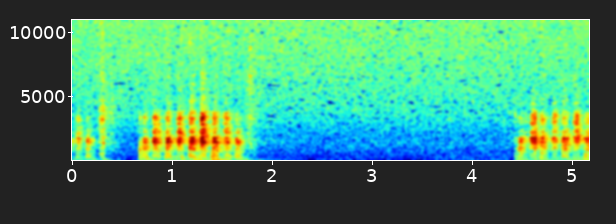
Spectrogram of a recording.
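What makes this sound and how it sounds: A coin scratches the letter squares of a crossword paper lottery scratch ticket held flat on a dark table. Bursts of dry, rapid, gritty scraping come in short strokes with a bright, papery edge. The scratching stops for a quiet pause of about two and a half seconds, then resumes.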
